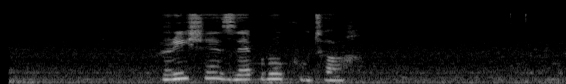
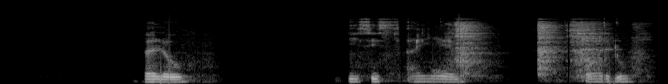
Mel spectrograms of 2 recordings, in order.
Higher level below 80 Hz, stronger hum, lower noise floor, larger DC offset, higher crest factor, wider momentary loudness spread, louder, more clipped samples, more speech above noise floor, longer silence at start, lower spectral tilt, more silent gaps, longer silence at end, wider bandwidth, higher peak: first, -54 dBFS vs -66 dBFS; neither; second, -51 dBFS vs under -90 dBFS; neither; about the same, 22 dB vs 20 dB; first, 26 LU vs 10 LU; about the same, -28 LUFS vs -29 LUFS; neither; second, 23 dB vs over 61 dB; second, 0.1 s vs 1.45 s; about the same, -4 dB/octave vs -3.5 dB/octave; neither; second, 0 s vs 0.15 s; about the same, 11.5 kHz vs 11 kHz; first, -10 dBFS vs -14 dBFS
